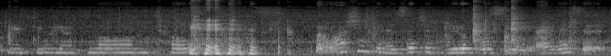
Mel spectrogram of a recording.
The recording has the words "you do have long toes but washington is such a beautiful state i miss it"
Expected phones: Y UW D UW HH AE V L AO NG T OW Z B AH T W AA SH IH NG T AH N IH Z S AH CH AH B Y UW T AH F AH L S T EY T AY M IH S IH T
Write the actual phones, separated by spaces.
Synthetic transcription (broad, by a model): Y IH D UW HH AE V L AO NG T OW B AH T W AA SH IH NG T AH N IH Z S AH CH AH B Y UW T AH F L S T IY T AY M IH S IH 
